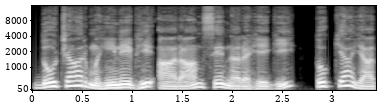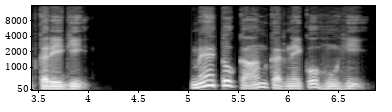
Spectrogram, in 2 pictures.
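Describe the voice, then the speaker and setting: A man's voice: fairly low pitch, big pitch swings, takes it slowly, darkish tone, no echo, clean studio sound. A man voicing a proud, protective elder co-wife from a village in a storybook, with homespun, scolding speech. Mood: sweetly magnanimous. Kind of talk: storybook character dialogue.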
